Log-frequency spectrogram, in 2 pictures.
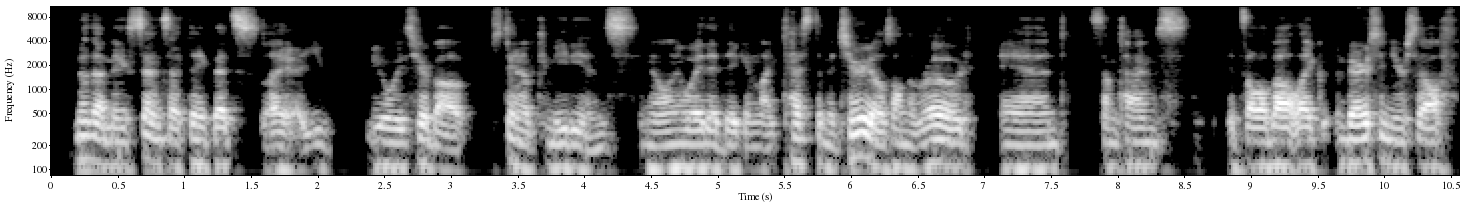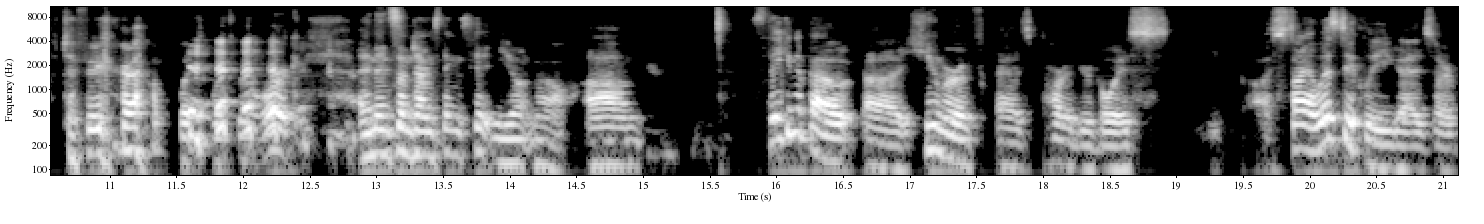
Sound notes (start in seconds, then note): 10.7 chuckles; 10.8 laughing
